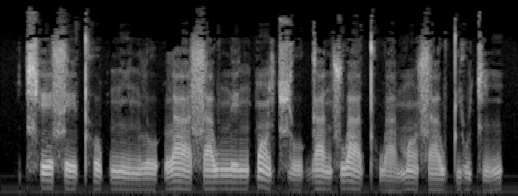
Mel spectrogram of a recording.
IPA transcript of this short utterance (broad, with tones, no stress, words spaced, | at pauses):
t͡ɕʰe˧se˨˩t̪ʰo˨p̚ n̪ĩ˨˩nlo˨ʔ la˥˧ sa˧wn̪e˧ŋpɔ̃˥˧ t͡ɕo˨˩ ɡa˥˧nswa˥˧ t̪ʰwa˨˩mɔ̃˥˧sa˧w t̪ju˧t͡ɕĩ˨˦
